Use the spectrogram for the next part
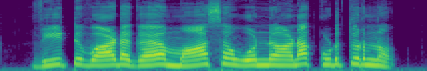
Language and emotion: Tamil, angry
